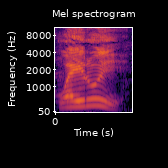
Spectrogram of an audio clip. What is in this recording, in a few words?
"wai rui", Ansus; jarum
